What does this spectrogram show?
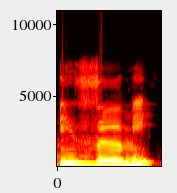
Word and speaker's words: exame: som de s e na palavra exame o x tem som de z a palavra ganhar é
